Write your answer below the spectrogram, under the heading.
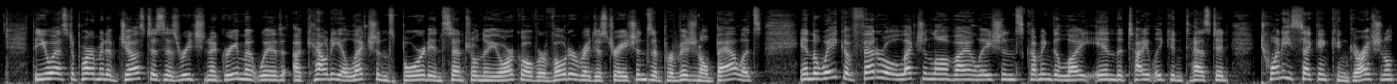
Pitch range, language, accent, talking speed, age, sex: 195-235 Hz, English, American, 175 wpm, 50-69, female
